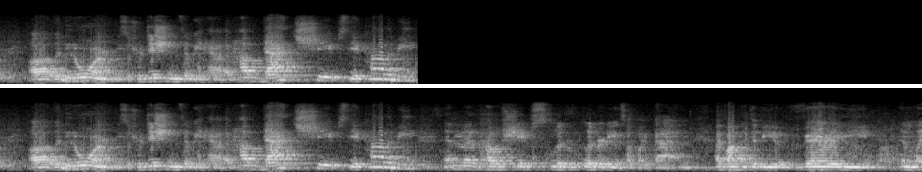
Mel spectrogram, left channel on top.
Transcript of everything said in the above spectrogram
the norms, the traditions that we have, and how that shapes the economy, and then how it shapes liberty and stuff like that. And I found that to be a very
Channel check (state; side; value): drops out; left; at 4.2 s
